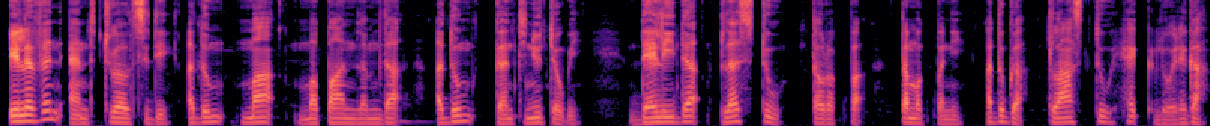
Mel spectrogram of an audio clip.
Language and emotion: Manipuri, neutral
